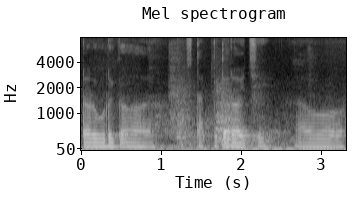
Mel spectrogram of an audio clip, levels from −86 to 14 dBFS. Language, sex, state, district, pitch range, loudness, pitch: Odia, male, Odisha, Nuapada, 105-110 Hz, -19 LUFS, 105 Hz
